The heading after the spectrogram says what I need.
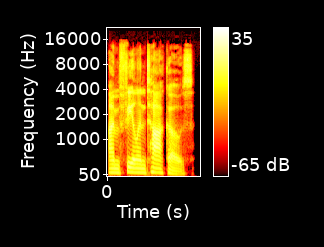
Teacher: You might say, I'm feeling, cutting off that G.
